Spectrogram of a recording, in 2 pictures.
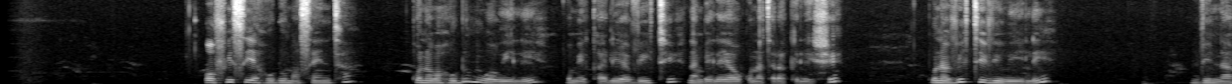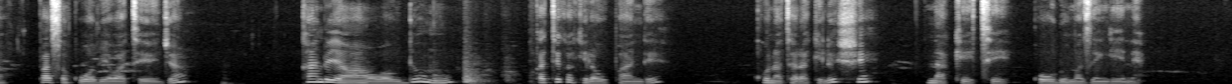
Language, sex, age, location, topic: Swahili, female, 36-49, Kisii, government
